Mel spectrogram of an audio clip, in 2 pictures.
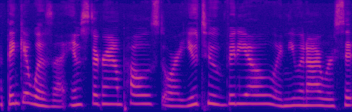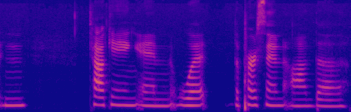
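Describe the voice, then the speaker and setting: A woman's voice: medium pitch, steady tone, slow, mellow, rough recording. Affirming woman in casual chat. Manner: affirming, conversational, frequent agreement. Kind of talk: casual conversation.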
